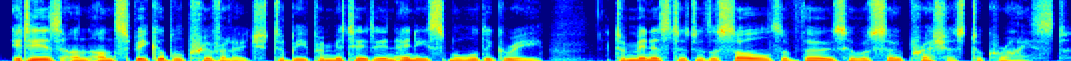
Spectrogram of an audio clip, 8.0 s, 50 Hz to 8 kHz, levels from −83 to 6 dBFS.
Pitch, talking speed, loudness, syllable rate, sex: 140 Hz, 185 wpm, -17 LUFS, 5.5 syllables/s, male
